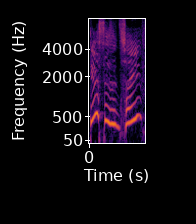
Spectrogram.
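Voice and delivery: put-on very high, loud little child voice. Trying out voices, now doing a ten-year-old kid voice. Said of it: "That's probably even closer to accurate".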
